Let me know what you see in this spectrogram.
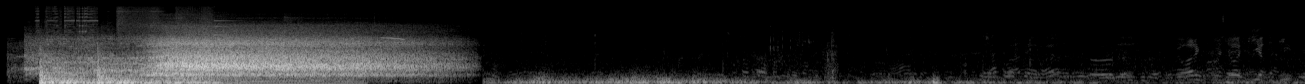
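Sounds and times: heavy hit: 0.1s - 4.8s
loud noisy swoosh: 0.1s - 4.8s.

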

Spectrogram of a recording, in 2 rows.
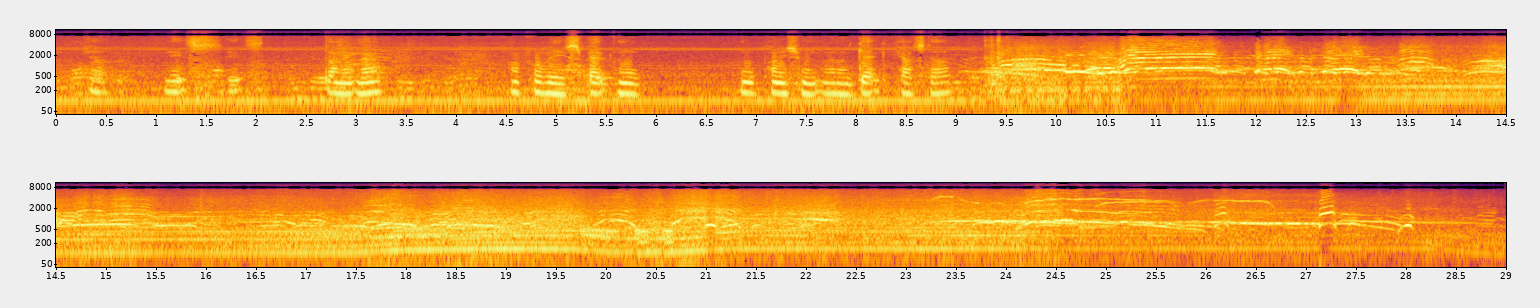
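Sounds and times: tractor engine running: 0.0s - 29.0s
people shouting and calling: 8.8s - 29.0s.

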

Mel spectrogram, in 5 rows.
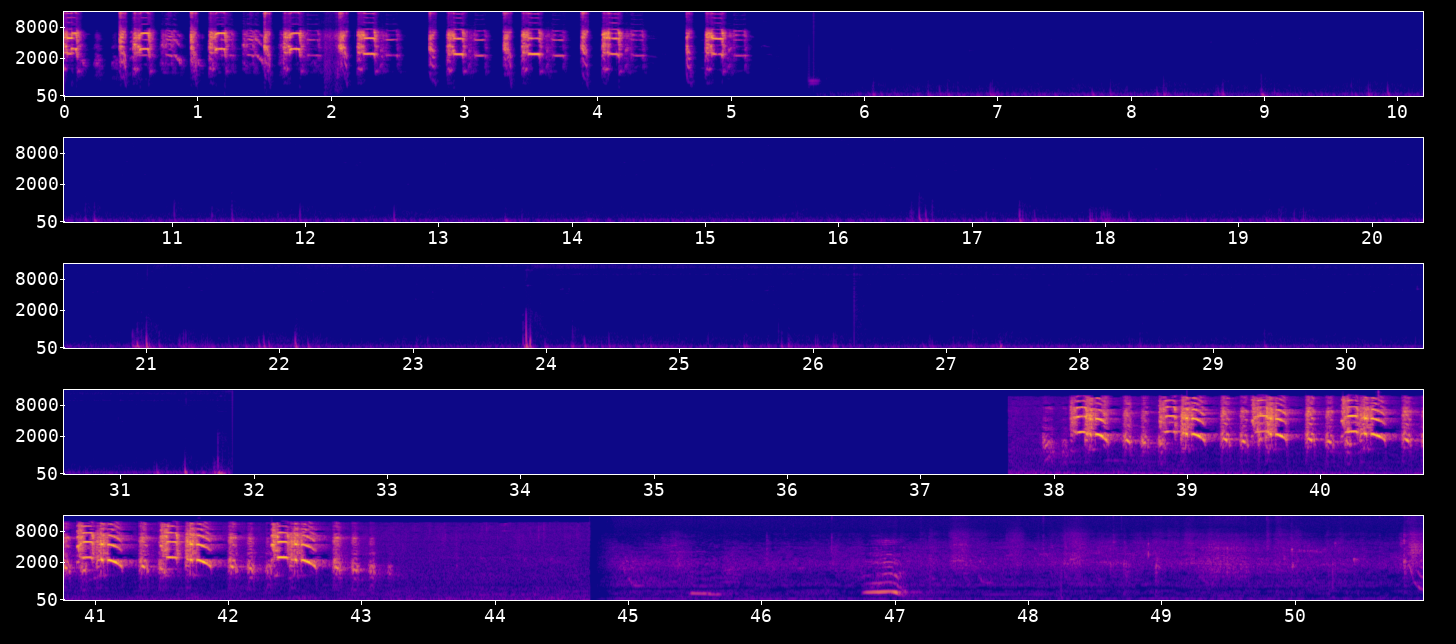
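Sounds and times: francolin calling shrilly: 0.0s - 5.2s, 37.9s - 43.2s
low steady rumble: 5.6s - 31.9s, 37.7s - 50.9s.

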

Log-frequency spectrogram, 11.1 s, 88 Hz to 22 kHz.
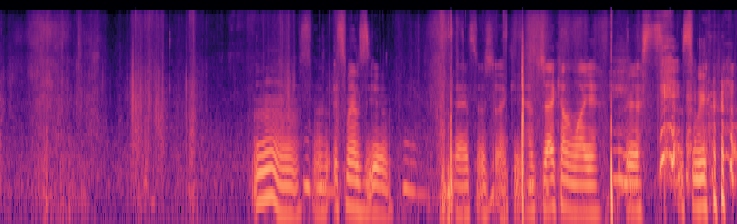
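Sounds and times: rustling of clothes and bedding: 0.0s - 9.6s.

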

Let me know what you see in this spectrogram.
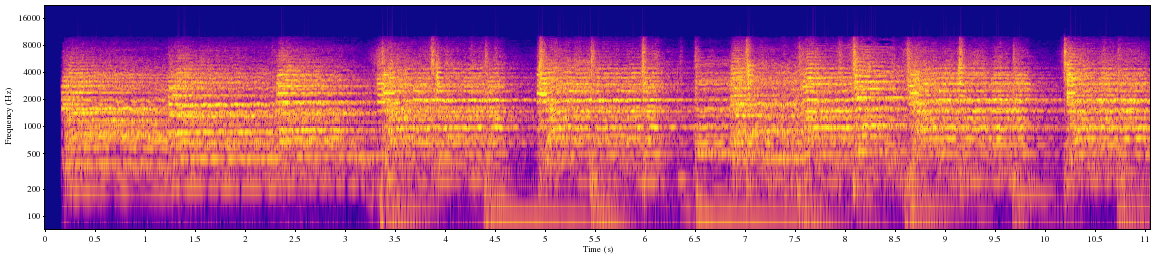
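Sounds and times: sustained chords: 0.3s - 11.0s
low bass line: 3.4s - 11.0s.

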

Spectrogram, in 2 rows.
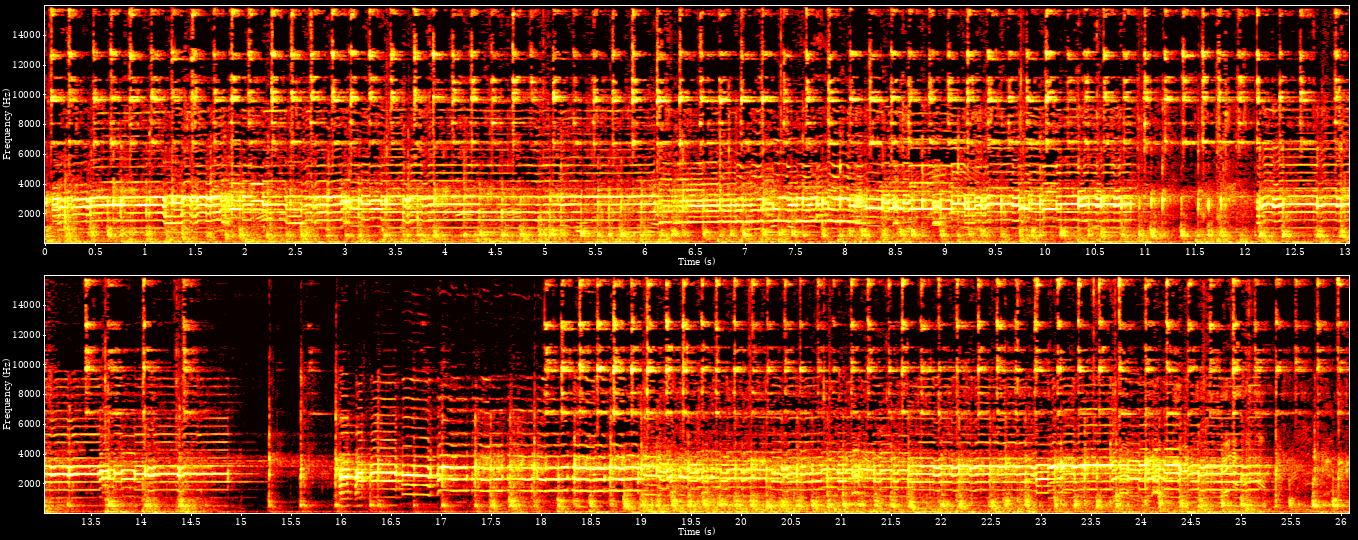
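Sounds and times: drums: 0.0s - 26.0s
jingling metal percussion: 0.0s - 26.0s
reedy wind instrument melody: 0.0s - 26.0s.

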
